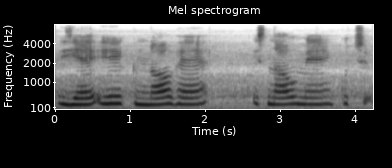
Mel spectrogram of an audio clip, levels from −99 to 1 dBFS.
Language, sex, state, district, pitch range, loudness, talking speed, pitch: Hindi, female, Rajasthan, Bikaner, 225-250 Hz, -13 LUFS, 115 wpm, 235 Hz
